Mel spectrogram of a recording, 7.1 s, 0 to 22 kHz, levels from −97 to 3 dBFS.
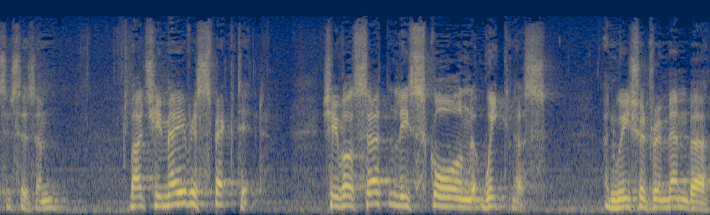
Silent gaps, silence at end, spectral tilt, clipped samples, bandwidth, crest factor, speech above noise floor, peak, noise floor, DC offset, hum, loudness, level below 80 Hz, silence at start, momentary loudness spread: none; 0 s; -5 dB/octave; under 0.1%; 15.5 kHz; 14 dB; 26 dB; -6 dBFS; -45 dBFS; under 0.1%; none; -20 LUFS; -62 dBFS; 0 s; 12 LU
